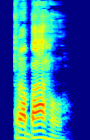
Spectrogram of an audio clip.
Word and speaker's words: trabaho: Nasa is spelled as N-A-S-A. It means located at. The next word is trabajo. Trabajo. Trabajo. Trabajo is spelled as T-R-A-B-A-H-O.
